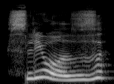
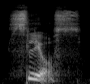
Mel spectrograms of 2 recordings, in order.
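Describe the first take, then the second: First: The final consonant is voiced. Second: The final consonant is voiceless.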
